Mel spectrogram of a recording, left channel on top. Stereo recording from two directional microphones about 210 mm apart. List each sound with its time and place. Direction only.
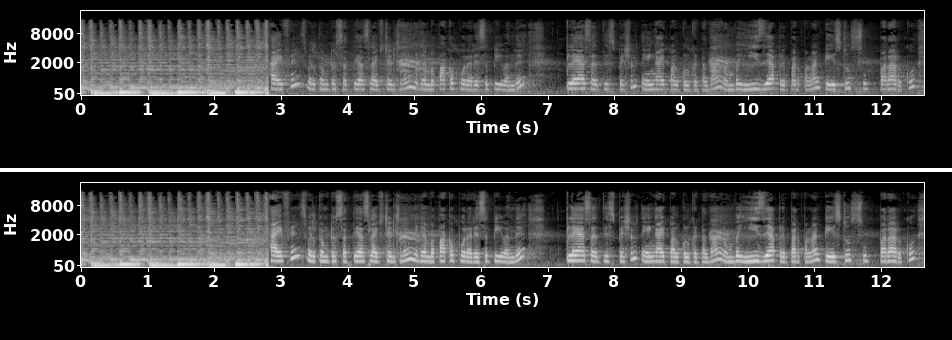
0.0 s music: centre (ahead or behind)
2.8 s a woman's voice: 25° right (ahead or behind)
